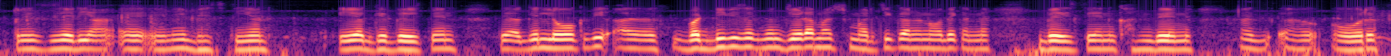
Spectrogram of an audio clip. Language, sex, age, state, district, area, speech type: Dogri, male, 30-45, Jammu and Kashmir, Reasi, urban, spontaneous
